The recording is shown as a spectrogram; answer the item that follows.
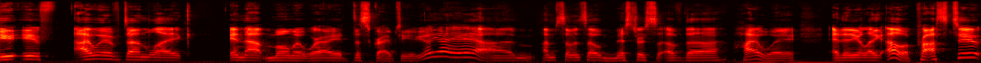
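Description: A normal speaking voice with an American accent goes at a moderate pace with ordinary pitch variation. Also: man, medium pitch for a man. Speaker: podcast host. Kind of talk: casual interview chat.

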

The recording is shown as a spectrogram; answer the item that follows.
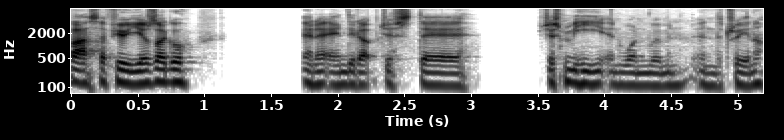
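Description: A man with a Glasgow accent speaks in a monotone, flat intonation with long, frequent pauses, on a very clean recording with a silent background. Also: medium pitch for a man, fairly quick pace. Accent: Scottish (Glasgow area). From Scotland, Cumbernauld. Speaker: podcast co-host. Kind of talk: casual chat.

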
